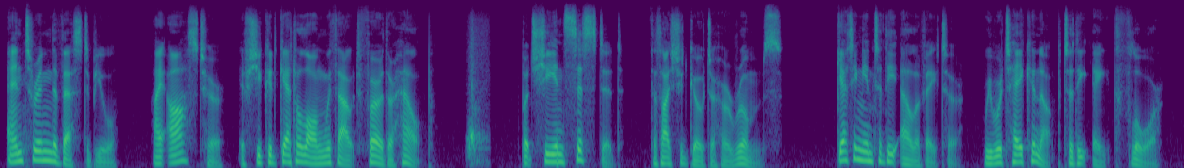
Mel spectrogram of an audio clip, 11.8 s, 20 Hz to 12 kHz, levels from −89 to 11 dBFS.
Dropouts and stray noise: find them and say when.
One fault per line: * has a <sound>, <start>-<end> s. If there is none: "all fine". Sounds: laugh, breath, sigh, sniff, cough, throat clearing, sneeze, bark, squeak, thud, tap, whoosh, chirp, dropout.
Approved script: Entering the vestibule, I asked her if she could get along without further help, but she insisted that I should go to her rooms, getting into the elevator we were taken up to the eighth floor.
* has a whoosh, 4.6-4.9 s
